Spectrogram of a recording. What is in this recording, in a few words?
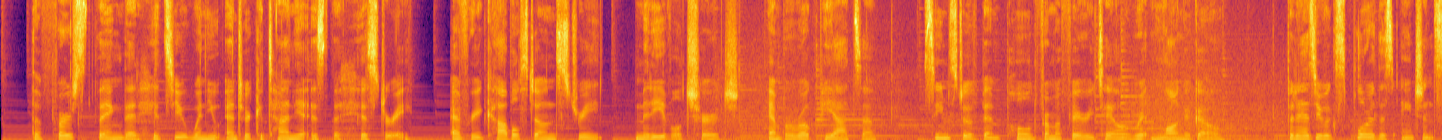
Narration Travelogue Trustworthy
